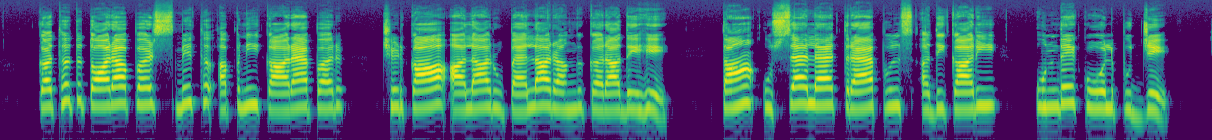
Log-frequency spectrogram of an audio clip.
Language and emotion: Dogri, neutral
